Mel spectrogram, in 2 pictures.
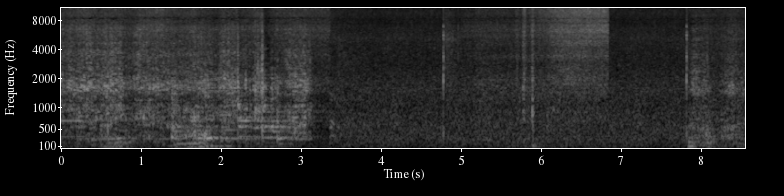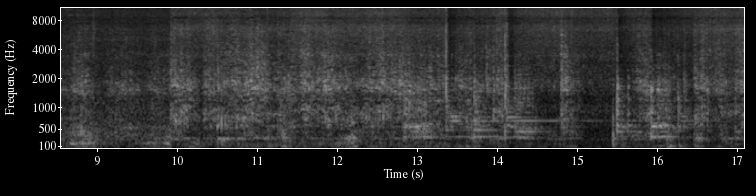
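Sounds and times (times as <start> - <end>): hot oil sizzling: 0.0 - 3.4, 9.9 - 17.0
metal paddle scraping pot: 0.0 - 3.4, 7.8 - 17.0.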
